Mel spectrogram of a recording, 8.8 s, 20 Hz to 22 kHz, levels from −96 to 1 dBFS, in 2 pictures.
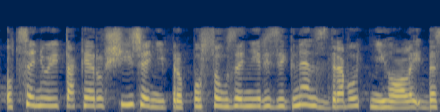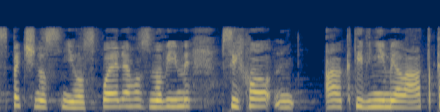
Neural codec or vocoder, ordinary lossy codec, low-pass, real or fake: codec, 16 kHz, 8 kbps, FreqCodec, larger model; none; none; fake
